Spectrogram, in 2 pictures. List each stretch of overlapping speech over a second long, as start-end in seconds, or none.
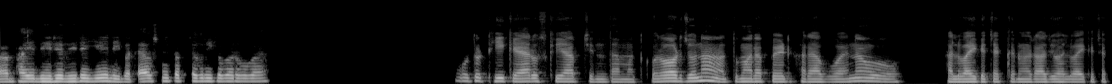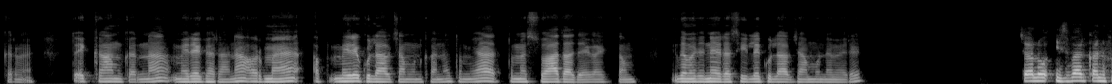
none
